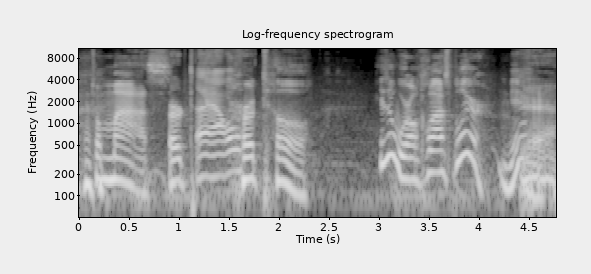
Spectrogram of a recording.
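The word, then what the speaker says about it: Tomáš Hertl: Tomas Hertel.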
